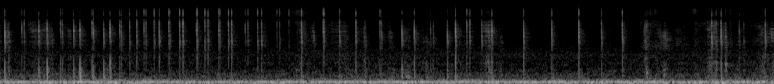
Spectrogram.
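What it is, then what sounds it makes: Painted drywall wall. Long green nails tap and scratch across a flat interior painted drywall wall with textured beige paint. The result is a rapid, steady stream of crisp, bright clicks and scratchy brushing over a constant low hum, with the hand partly leaving the frame at the end.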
